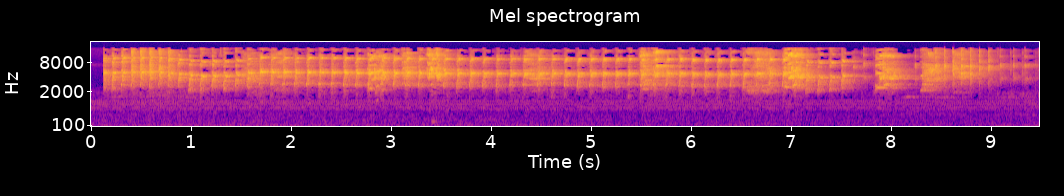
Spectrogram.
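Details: A long, shrill, rapidly pulsed chattering from a lovebird, played to prompt a lazy lovebird to sing, runs steadily for several seconds before breaking into harsher, separate bursts near the end.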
